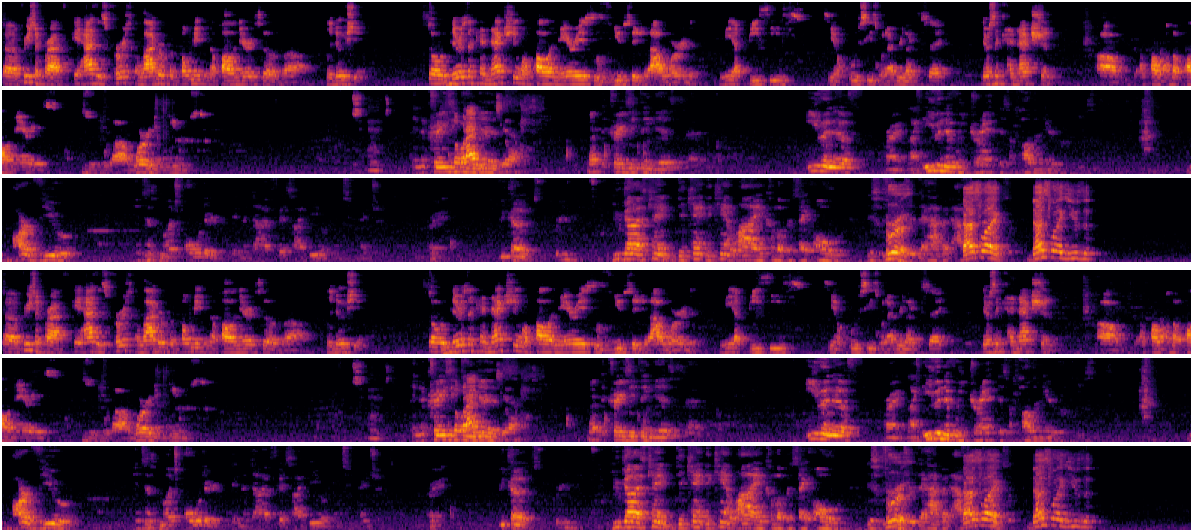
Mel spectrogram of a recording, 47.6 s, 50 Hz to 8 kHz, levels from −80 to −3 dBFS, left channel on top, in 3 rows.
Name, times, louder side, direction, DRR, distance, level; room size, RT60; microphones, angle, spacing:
voice 1, 0.0-4.0 4.3-4.8 5.7-9.2 9.6-10.6 11.0-12.5 13.1-14.0 14.6-16.6 16.9-18.5 20.5-20.6 21.9-22.7 23.7-23.8 39.1-39.3, left 2 dB, 90° left, 1.0 m, -28 dB
voice 2, 21.3-22.8 23.8-25.2 26.6-27.2 27.6-30.0 31.0-31.2 31.8-32.7 33.5-36.1 36.5-36.7 37.4-37.6 38.3-38.9 39.8-42.9 43.2-44.6 44.9-45.0, right 2 dB, 70° right, 0.5 m, -29 dB
voice 3, 22.5-23.0 31.7-31.8 33.6-33.7 43.4-43.8 44.5-45.0 45.4-46.2, left 4 dB, 30° left, 0.4 m, -24 dB
3.8 x 2.2 x 2.8 m
head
